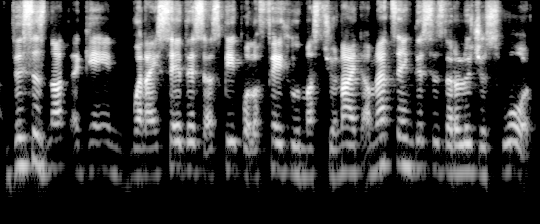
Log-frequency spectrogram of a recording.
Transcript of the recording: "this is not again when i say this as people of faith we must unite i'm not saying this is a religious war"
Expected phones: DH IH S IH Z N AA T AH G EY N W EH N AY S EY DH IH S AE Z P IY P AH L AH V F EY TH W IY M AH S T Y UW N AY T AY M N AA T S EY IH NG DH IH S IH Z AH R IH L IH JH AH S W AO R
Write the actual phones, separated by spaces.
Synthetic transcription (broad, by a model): DH IH S IH Z N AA T AH G EY N W EH N AY S EY DH IH S AE Z P IY P AH L AH V F EY TH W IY M AH S T Y UW N AY T AY M N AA T S EY IH NG DH IH S IH Z AH R IH L IH JH AH S W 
